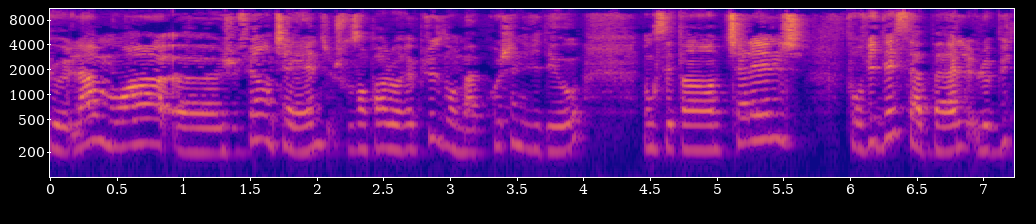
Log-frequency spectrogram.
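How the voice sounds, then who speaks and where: A woman's voice: fairly high pitch, darkish tone. A young woman vlogging in a casual, chatty way. She rambles and talks enthusiastically, with many fillers and restarts. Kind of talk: casual vlog chat.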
